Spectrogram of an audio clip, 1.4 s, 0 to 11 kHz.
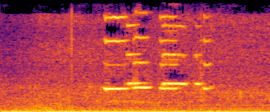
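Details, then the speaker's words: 2004 Audi A8L D3 sunroof wind deflector motor behind the headliner. A half-second burst of high, chattering gear whirr as the deflector opens or closes. The motor's gear teeth have meshed wrong, a recurring issue on D3s. "So when you go to open or close it, that noise right there. And what is happening here is there's a motor up behind here that actually controls the,"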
